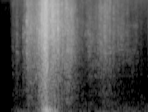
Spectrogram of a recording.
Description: whoosh paper scrap flutter; swooshes-swishes

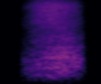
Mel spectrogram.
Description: step sneaker sand slide short; schritte

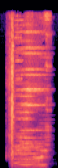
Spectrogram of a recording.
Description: sci-fi click neutral medium; maschinen; signale; soundpool

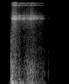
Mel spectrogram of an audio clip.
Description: metal chain impact

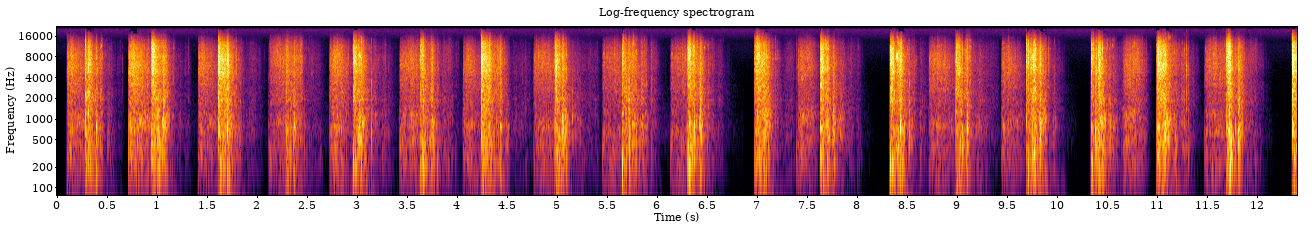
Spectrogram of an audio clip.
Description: step leather shoes gravel medium walk sequence; schritte

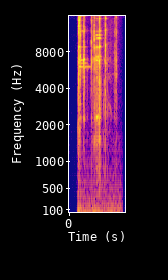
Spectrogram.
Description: key ring mid size put down; objekte; schluessel

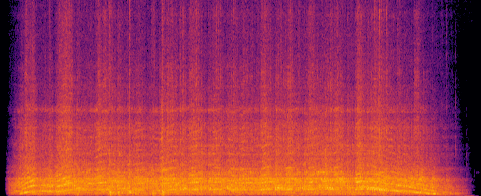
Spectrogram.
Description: rope trainer pull sequence fast long

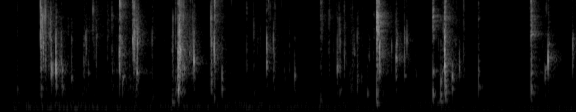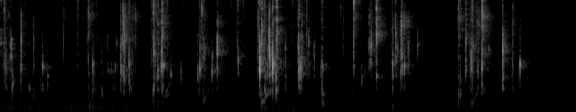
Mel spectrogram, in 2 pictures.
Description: bottle syrup movement unsteady, gastronomie; berufe

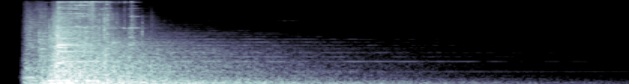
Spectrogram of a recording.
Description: metal crash; hits explosionen; metall

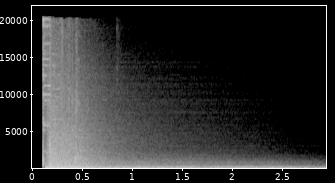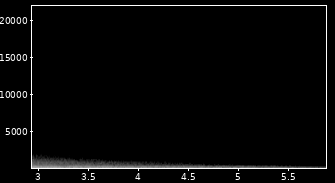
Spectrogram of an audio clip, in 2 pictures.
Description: hit metal; hits explosionen; metall

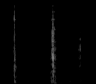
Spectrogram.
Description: rock drill head remove soft; maschinen; bohrer; soundpool

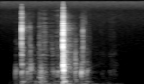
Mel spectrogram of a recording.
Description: toolbox latch open soft

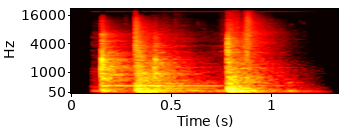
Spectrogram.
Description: sink water pot sink place; industrie-wirtschaft; gastronomie

